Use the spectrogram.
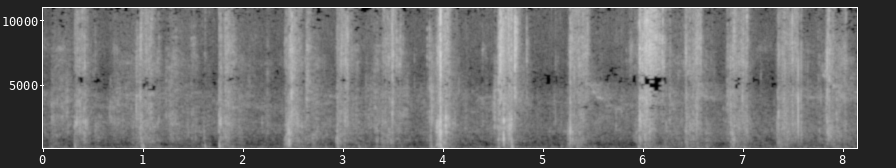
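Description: Wet, squelching footsteps climbing squishy trail stairs, wet ground, about a dozen soft thuds in an uneven walking rhythm, each with a brief sloppy squish, the strongest one landing midway through, with no talking.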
